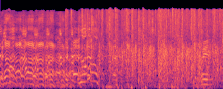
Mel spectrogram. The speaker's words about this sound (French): Merci, vous pouvez applaudir Marc-Antoine Lebray.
